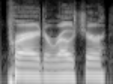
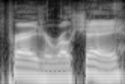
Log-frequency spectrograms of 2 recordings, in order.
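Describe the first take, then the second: First: The name is said with American English sounds. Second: The name is said with French sounds.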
